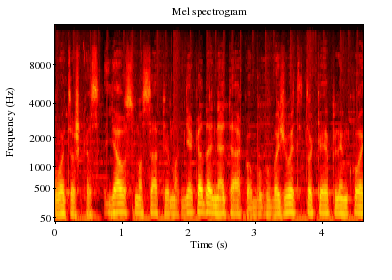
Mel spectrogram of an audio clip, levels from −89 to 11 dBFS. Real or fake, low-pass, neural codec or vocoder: real; 14.4 kHz; none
